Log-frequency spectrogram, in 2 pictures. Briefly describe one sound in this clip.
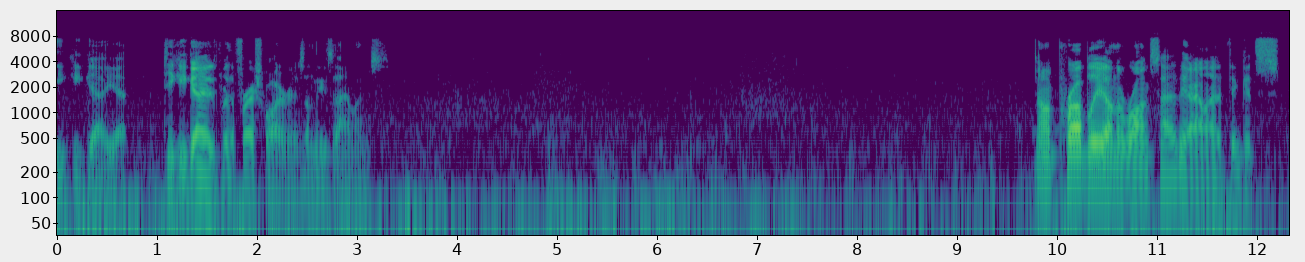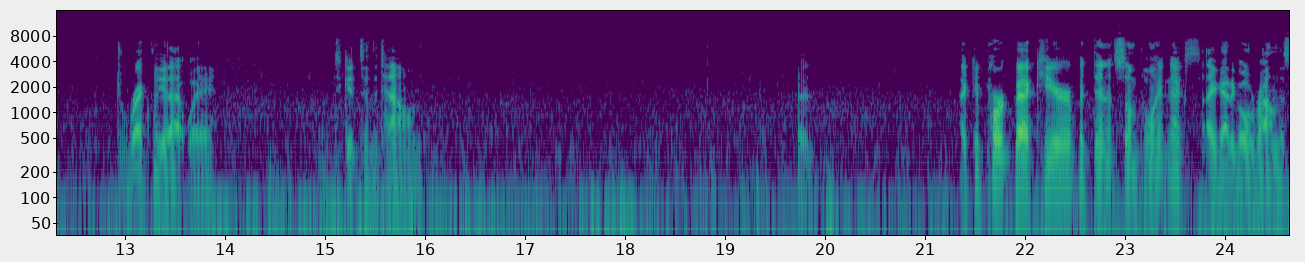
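Water washes against the hull of a sailing ship.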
